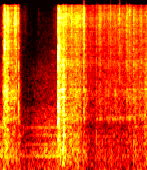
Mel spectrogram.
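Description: Stick (arc) welding on steel: the flux-coated electrode strikes an arc with a short burst of crackle, goes quiet for a moment, then crackles steadily again from just under a second in.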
